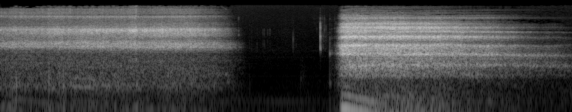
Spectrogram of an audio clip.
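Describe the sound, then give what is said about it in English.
A long, deep breath drawn in with a loud airy hiss, a brief pause, then a full, forceful exhale that slowly fades, with no talking. “Or the next thing you know, taking a deep breath is like sliding down a mountain of chocolate and breathing in the freshest air from a pine tree you've ever felt.”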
